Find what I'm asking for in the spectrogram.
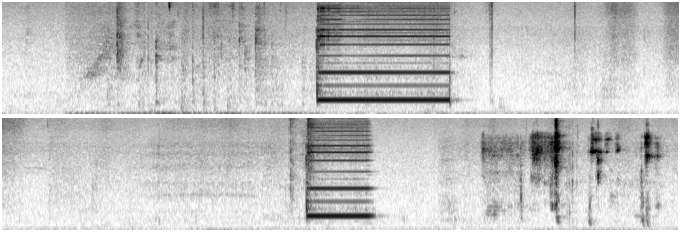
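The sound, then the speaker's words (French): A phone line rings back twice while a call is being placed: a steady buzzing tone lasting about a second, a pause, then a shorter second tone, with faint whispery movement and soft rustling in between and after. “let's call Marco Let's call Marco. Ok. Ton téléphone à Marco.”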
